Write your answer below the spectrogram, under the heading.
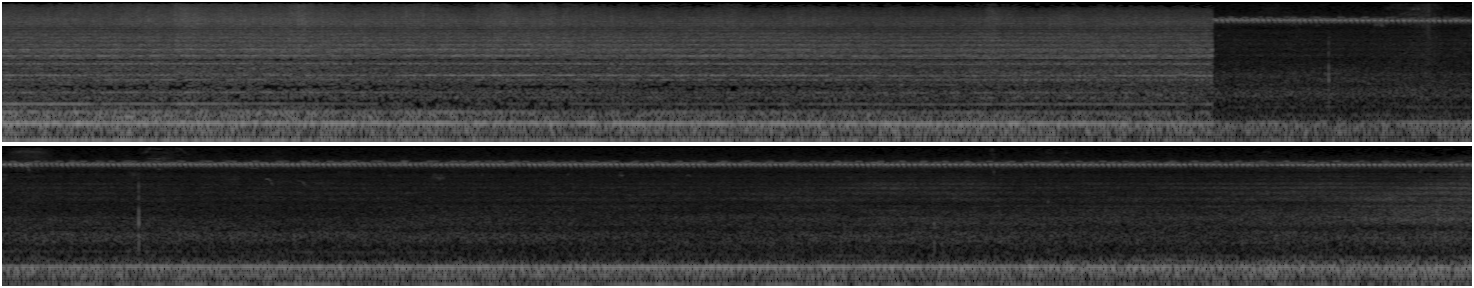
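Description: Tractor engine and SIP disc mowers running together: a steady drone with many high whining tones over a low hum. About twelve seconds in, the high whine cuts off suddenly, leaving the lower hum and a thin high whistle.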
